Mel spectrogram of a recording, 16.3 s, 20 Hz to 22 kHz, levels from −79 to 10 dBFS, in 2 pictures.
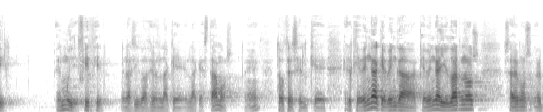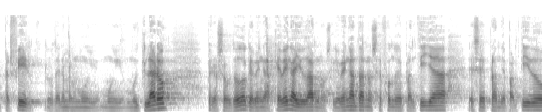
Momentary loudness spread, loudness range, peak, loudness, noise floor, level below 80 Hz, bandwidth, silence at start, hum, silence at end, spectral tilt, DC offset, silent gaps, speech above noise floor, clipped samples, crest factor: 18 LU; 10 LU; -4 dBFS; -27 LUFS; -66 dBFS; -72 dBFS; 12.5 kHz; 0 s; none; 0 s; -5 dB/octave; under 0.1%; none; 39 dB; under 0.1%; 22 dB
